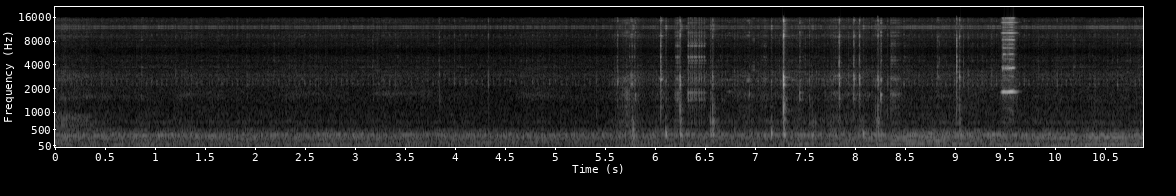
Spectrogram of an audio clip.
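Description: Bicycle rolling along an asphalt road: a steady low rumble of tyres and wind, with a run of sharp clicks and rattles from the bike in the second half and a brief high squeak near the end.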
